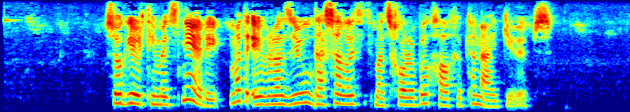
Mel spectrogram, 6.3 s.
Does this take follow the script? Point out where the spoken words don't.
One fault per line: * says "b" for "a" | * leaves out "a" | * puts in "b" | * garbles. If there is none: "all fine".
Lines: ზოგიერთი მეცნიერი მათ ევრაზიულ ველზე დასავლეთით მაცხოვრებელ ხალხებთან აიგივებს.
* leaves out "ველზე"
